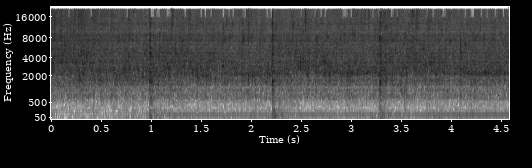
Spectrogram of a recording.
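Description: A steak sizzles steadily in a hot pan, constant frying hiss with a few sharp spoon taps or clinks as oil is spooned over it, close and alone with no talk.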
